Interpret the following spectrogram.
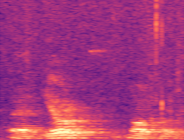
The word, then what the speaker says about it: Georg Northoff: And I am extremely honored to have as a speaker at our seminar today Professor Georg Northoff, or Georg Northoff, which will be a proper German pronunciation of his name, because Georg is originally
